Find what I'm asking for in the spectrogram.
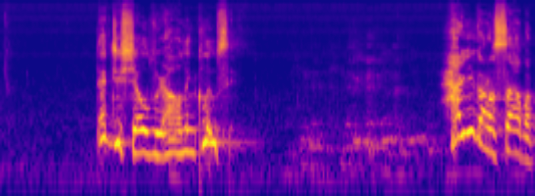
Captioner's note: laughter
